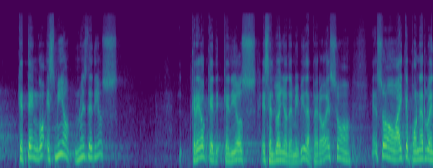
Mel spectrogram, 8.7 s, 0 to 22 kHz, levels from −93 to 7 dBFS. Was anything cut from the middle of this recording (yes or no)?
no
